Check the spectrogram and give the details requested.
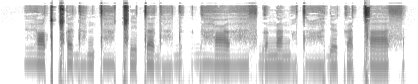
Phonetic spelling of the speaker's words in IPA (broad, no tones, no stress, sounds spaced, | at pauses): ɦ ø tˤ ǁ ə d a̤ ŋ t a̤ ǁ i t ɐ d a̤ d | ɡ a̤ ʕ ɐ ɦ a̤ s ɡ ɐ ŋ a ŋ a̤ tˤ ɦ a̤ ɗ ø k a ǀ a s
